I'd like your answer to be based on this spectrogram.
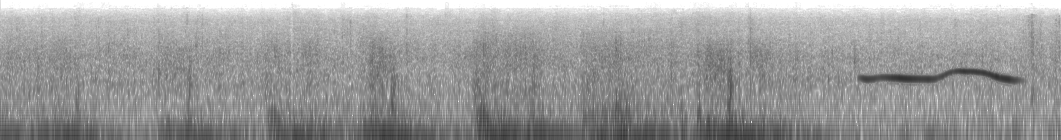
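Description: Rain falling in the game Ark, a steady wash of drops and soft distant rumbles under a brief rising whistle-like tone near the end, with no talking.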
